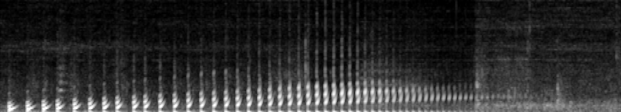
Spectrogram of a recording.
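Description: Comic sound effect: a train of short upward-sliding blips that speed up and climb in pitch over about four seconds, then fade out.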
